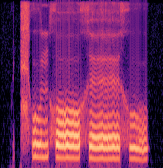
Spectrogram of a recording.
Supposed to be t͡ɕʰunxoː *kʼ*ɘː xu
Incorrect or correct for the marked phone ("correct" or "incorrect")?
incorrect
